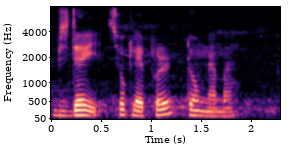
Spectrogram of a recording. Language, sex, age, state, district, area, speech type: Bodo, male, 18-30, Assam, Chirang, rural, read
